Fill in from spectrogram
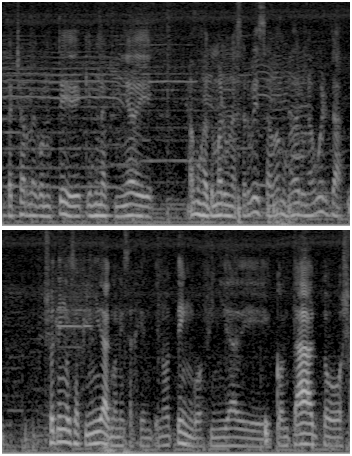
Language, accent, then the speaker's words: Spanish; Necochea, Buenos Aires Province, Argentina; born there; now in La Plata, Argentina; Yo nací en Necochea, pero hace 20 años que vivo en La Plata. No me considero platense típico, pero soy más platense que de Necochea.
